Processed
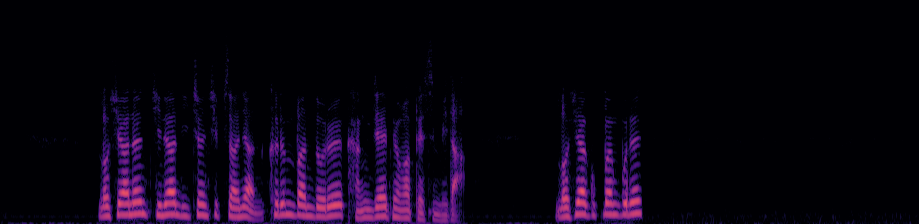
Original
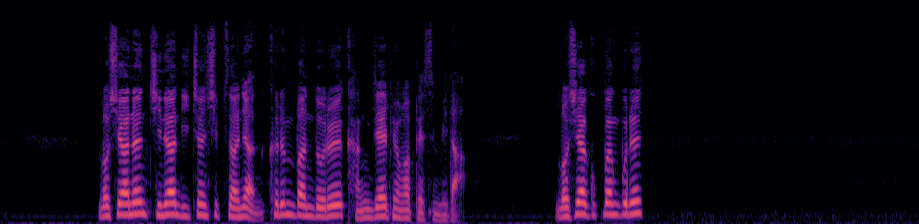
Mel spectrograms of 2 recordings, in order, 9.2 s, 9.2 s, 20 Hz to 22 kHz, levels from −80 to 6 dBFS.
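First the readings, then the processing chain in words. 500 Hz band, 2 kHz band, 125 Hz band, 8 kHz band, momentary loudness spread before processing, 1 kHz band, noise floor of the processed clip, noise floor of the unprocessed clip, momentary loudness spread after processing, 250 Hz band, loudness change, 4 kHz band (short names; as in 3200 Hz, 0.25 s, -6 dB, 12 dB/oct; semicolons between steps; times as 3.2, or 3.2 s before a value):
-4.5 dB, -11.5 dB, -4.5 dB, under -20 dB, 10 LU, -6.5 dB, -76 dBFS, -71 dBFS, 10 LU, -4.5 dB, -5.5 dB, -20.0 dB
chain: treble ducked by the level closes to 1100 Hz, closed at -26 dBFS; gain -4.5 dB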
